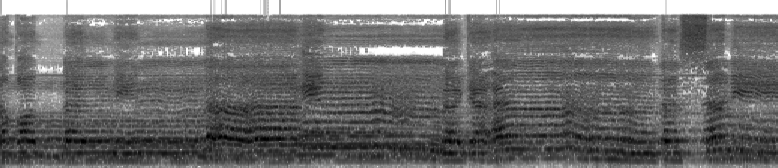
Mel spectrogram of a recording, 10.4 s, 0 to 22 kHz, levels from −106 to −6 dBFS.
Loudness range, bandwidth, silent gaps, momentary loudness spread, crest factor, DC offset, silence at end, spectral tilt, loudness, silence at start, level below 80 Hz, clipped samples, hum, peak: 2 LU; 16.5 kHz; none; 6 LU; 12 dB; under 0.1%; 0 s; -3 dB/octave; -12 LUFS; 0 s; -58 dBFS; under 0.1%; none; 0 dBFS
